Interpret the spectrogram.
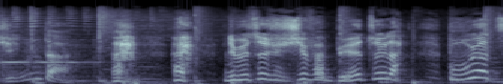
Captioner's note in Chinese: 喘氣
